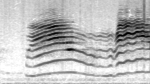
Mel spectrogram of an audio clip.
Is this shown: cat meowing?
yes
